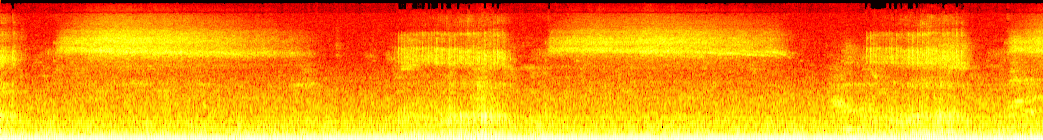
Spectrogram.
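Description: Loud rhythmic snoring with hissing breaths in and out, roughly four breath cycles over a steady low hum.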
